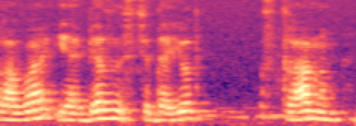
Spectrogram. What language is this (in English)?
Russian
